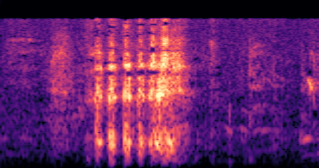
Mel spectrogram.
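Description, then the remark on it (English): A nilgai antelope, a tall, blackish animal, calls at Govardhan with a quick series of nasal, whinny-like pulses that rise and fall over about a second, followed by a few fainter snorts in an otherwise quiet outdoor setting. “Blackish in color, very tall, heads more shaped like a deer, but their bodies are the bodies of cows. Nilagai.”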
